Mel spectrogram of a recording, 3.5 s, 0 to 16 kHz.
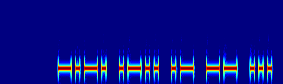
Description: Morse code, heard as a keyed tone, about 23 wpm, 690 Hz. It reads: CLAMS
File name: Difficult Words with Hints - 22wpm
